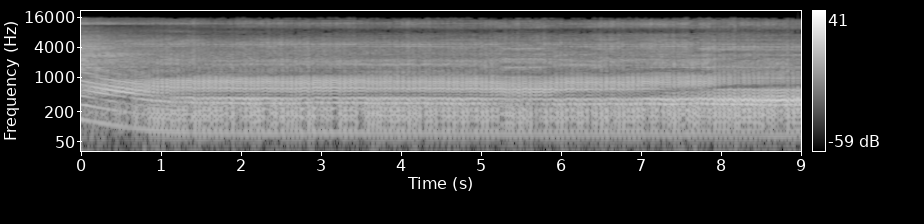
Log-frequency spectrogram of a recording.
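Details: Hyundai 650 chainsaw after repair of it starting then stalling: revs up quickly, then holds a smooth, even high-pitched drone with no stumbling or dying; runs healthy.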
